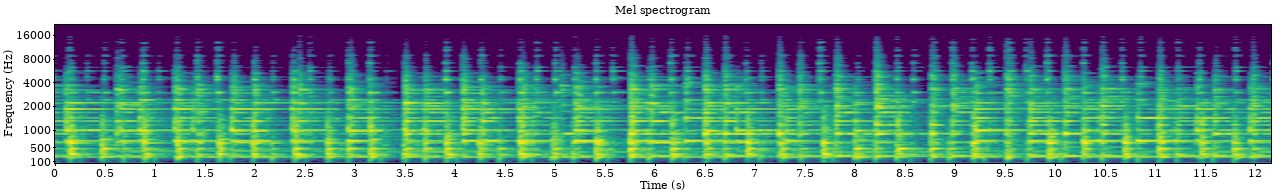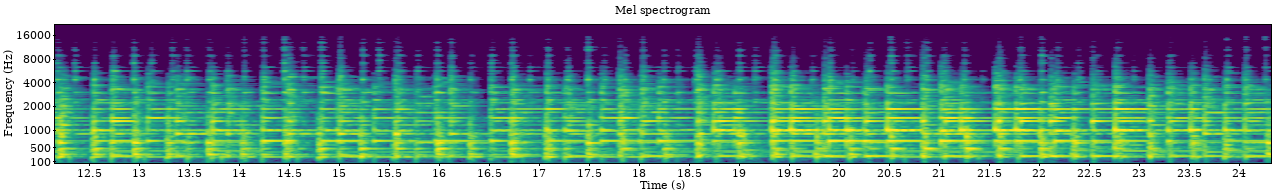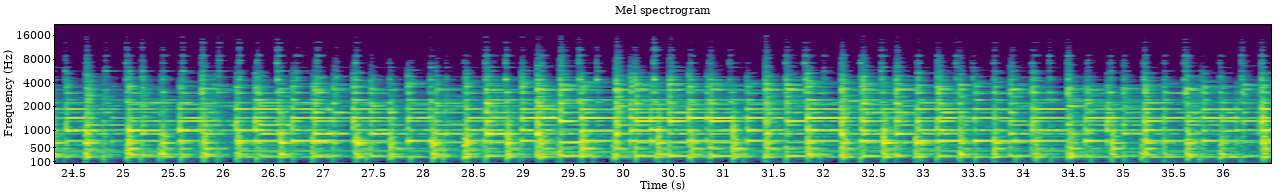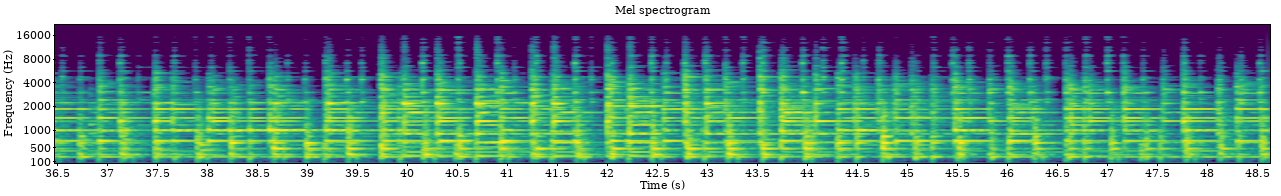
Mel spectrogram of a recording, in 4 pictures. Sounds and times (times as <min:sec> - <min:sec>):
Music: 0:00.0 - 0:48.6.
